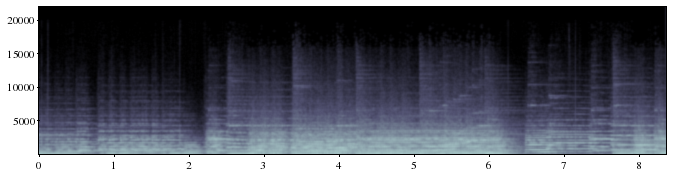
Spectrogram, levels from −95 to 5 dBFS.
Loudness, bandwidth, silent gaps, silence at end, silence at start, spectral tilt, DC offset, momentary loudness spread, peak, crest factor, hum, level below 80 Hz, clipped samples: -19 LUFS; 14 kHz; none; 0 s; 0 s; -5 dB/octave; under 0.1%; 7 LU; -4 dBFS; 16 dB; none; -42 dBFS; under 0.1%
